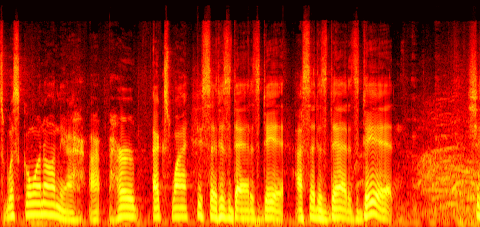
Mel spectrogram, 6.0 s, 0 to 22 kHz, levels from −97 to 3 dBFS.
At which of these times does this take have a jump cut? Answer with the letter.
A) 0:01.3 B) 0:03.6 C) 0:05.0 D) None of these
D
